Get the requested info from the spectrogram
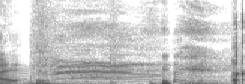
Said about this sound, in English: Oh my god. Burp so hard it hurts your esophagus.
